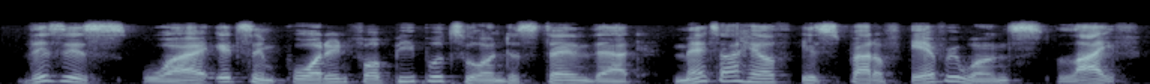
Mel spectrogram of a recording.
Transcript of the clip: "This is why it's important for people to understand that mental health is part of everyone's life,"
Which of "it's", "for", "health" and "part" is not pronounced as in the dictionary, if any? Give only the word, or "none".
none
